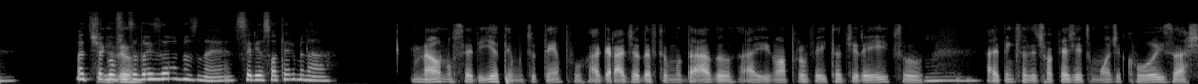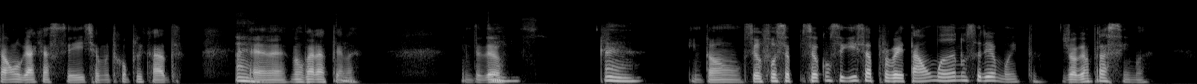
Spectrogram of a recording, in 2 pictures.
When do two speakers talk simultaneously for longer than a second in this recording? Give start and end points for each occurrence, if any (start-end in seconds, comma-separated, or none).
none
